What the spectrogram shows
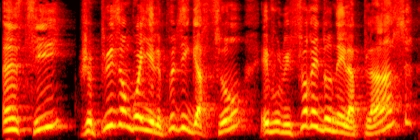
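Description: A woman voicing a brisk young man running errands, speaking curtly and offhandedly, lower than her own voice. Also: sing-song. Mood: offhand. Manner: curt and offhand.

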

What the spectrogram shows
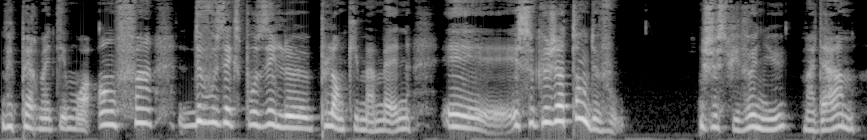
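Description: A woman's voice: medium pitch, big pitch swings, slow, darkish tone, exaggerated voice. A woman reading an audiobook, voicing a feverish, desperate young man who pleads urgently and fervently. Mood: pleading.

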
